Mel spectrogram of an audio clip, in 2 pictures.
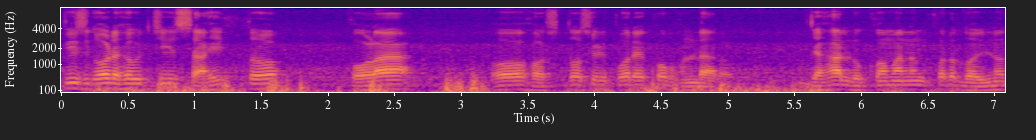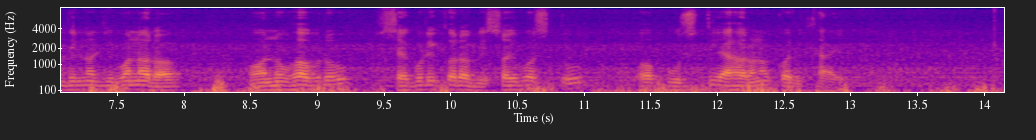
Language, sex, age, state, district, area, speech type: Odia, male, 45-60, Odisha, Mayurbhanj, rural, read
